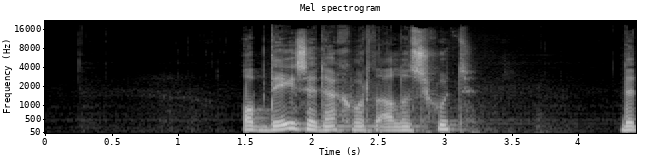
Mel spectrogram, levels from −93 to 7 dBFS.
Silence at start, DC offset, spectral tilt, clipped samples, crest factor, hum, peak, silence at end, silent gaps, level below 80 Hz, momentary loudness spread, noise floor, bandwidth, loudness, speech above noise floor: 1.5 s; under 0.1%; -4 dB/octave; under 0.1%; 20 dB; none; -4 dBFS; 0 s; none; -54 dBFS; 15 LU; -71 dBFS; 18 kHz; -20 LUFS; 51 dB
